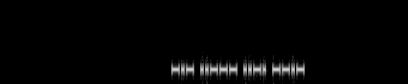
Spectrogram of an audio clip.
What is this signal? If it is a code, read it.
Morse code, heard as a keyed tone, about 52 wpm, 700 Hz. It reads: K2FQ
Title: USA Call Signs - 4 Characters - Repeated 3x - 50wpm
